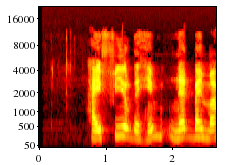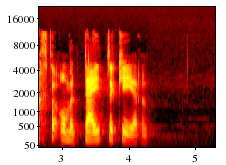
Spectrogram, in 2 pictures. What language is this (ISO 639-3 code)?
fry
